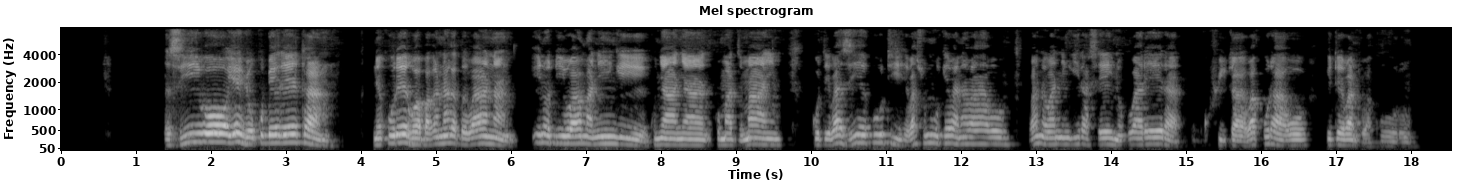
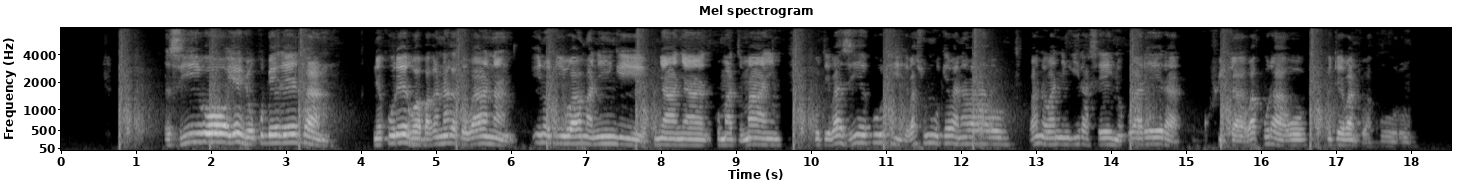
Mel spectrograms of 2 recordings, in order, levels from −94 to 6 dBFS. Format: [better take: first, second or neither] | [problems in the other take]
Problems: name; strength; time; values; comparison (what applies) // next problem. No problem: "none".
first | background sound (Gunshot, gunfire); 14 dB below the speech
